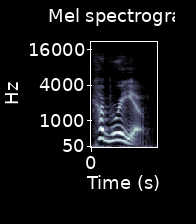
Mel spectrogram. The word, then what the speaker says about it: Cabrillo: name of Joey Rodriguez Cabrillo but Richmond residents pronounced at the anglicized way Cabrillo and the weird pronunciation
